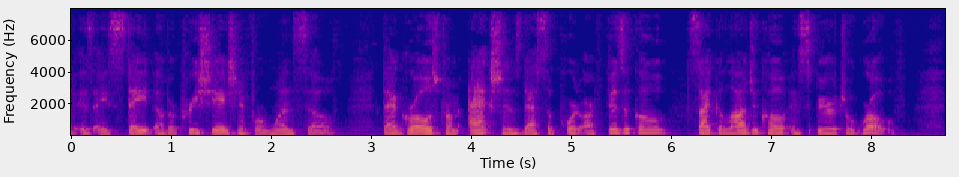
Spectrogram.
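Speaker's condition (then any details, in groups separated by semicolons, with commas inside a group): No condition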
